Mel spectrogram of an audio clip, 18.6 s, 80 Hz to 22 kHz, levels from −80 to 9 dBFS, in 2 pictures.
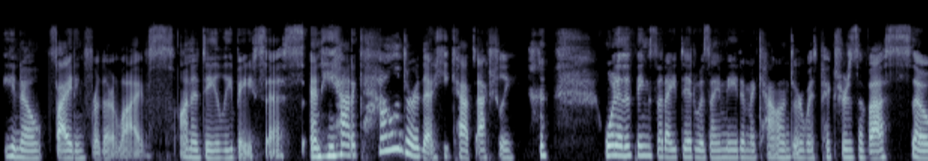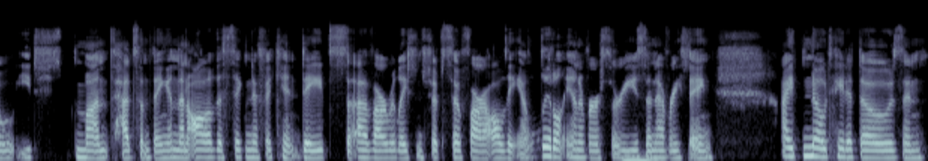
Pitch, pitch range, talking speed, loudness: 185 Hz, 175-205 Hz, 205 wpm, -17 LUFS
